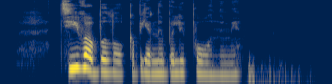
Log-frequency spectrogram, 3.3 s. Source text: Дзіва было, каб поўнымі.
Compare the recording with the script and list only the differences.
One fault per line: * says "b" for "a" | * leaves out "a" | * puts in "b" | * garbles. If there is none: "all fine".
* puts in "яны былі"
